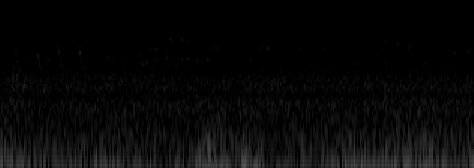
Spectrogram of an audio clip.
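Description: Faint bird chirps, a scattering of short high notes, over a low steady outdoor rumble.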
